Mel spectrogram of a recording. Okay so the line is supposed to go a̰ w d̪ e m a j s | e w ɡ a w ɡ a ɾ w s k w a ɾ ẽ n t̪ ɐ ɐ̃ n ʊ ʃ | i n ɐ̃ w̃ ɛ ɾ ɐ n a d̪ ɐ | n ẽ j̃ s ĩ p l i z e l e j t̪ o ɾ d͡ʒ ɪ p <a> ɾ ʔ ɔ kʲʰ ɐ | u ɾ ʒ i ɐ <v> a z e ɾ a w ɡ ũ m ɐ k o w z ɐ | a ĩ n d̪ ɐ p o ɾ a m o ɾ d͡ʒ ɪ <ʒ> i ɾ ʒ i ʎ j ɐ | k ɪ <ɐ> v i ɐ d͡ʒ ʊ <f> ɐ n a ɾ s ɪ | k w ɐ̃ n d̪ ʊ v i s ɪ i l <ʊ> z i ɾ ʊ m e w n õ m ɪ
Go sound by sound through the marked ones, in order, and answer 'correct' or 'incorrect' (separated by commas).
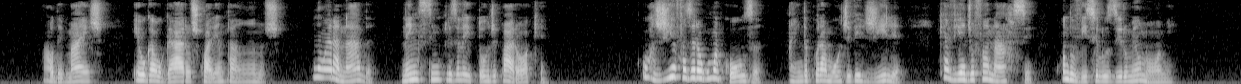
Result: correct, incorrect, incorrect, incorrect, correct, incorrect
